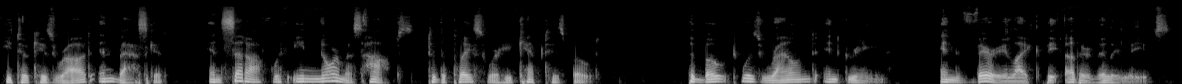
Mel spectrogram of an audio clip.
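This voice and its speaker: Very dark-voiced male storyteller. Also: on the low side, animated, a little slow, gravelly, slightly rough, no echo. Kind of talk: scripted children's bedtime story narration.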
